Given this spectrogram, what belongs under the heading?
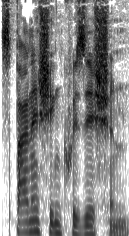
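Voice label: "spanish inquisition", English, British English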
